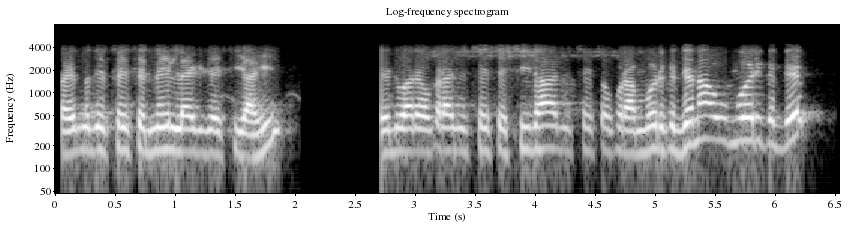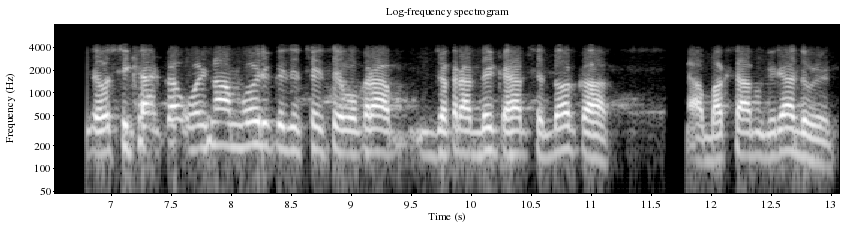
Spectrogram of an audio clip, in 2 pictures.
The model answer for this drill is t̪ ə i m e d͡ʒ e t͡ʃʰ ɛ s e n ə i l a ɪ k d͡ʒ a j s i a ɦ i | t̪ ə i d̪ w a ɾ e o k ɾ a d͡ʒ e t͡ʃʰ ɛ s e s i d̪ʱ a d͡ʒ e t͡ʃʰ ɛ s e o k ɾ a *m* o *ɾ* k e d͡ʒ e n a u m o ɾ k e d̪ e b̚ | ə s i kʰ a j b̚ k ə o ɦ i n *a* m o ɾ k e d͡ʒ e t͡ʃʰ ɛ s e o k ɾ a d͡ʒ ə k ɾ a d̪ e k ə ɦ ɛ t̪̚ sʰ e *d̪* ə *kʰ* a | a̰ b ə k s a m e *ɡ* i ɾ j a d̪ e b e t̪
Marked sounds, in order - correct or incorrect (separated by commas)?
correct, correct, correct, correct, incorrect, correct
